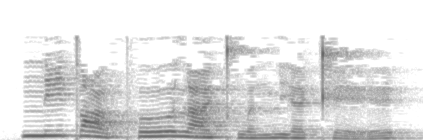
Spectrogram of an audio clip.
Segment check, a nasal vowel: absent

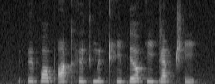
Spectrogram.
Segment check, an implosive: absent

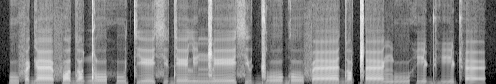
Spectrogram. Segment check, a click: present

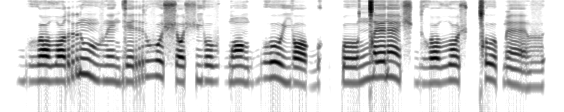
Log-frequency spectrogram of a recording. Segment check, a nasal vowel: present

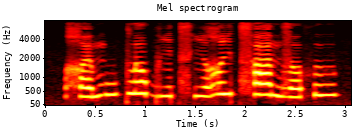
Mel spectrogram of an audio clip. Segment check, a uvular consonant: present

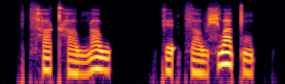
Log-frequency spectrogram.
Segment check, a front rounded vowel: absent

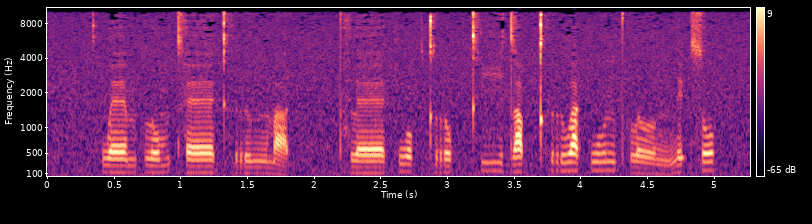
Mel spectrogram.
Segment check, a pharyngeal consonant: absent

